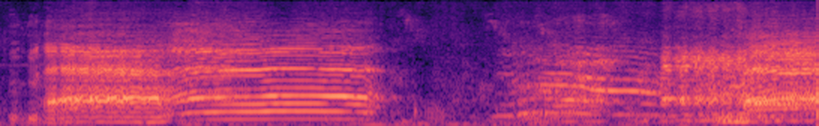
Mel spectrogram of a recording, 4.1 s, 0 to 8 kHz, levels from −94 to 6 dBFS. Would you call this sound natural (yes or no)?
yes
